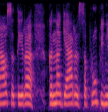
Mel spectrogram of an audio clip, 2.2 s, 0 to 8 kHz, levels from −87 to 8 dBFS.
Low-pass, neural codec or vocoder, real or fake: 7.2 kHz; none; real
